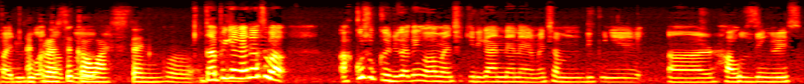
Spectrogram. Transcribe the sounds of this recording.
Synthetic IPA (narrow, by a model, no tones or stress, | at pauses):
paʔ̚dudauuɾaasəkawasankɔt̪apikakanasəbap̚ | ʔakusukəd͡ʒuɡaʔt̪̬ɛŋɔmãt͡ʃakiɾikanãnãnmat͡ʃamdipuɲə̃ | əhawzɪŋɾes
